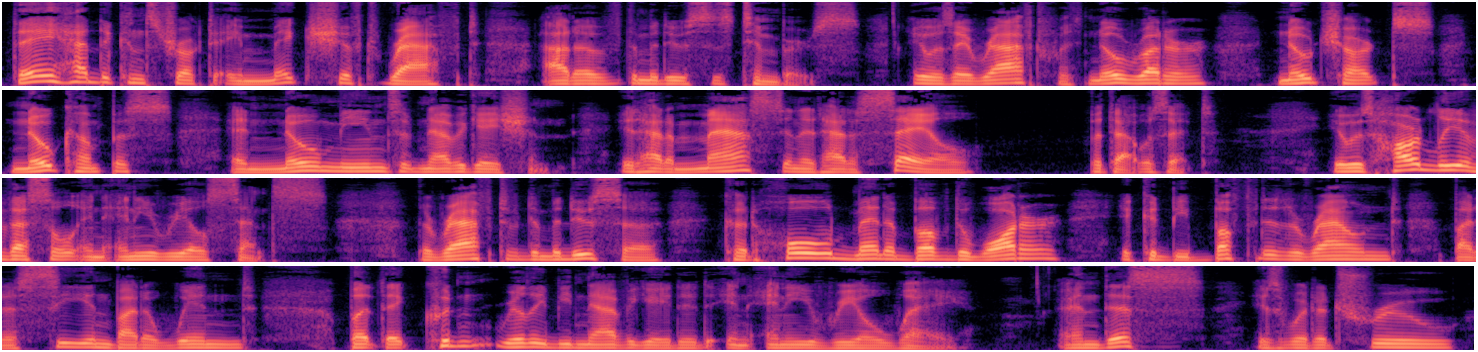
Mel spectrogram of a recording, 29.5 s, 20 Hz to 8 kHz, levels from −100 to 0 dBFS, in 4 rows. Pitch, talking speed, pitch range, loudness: 120 Hz, 180 wpm, 105-135 Hz, -23 LUFS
